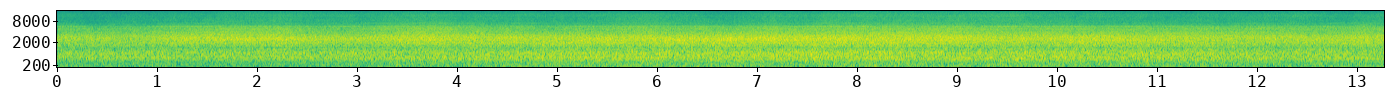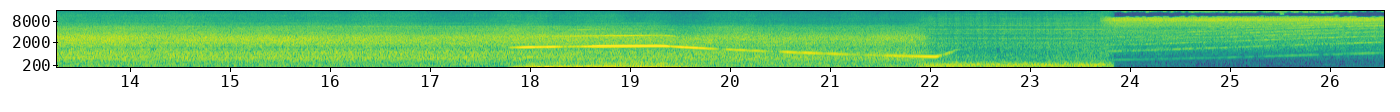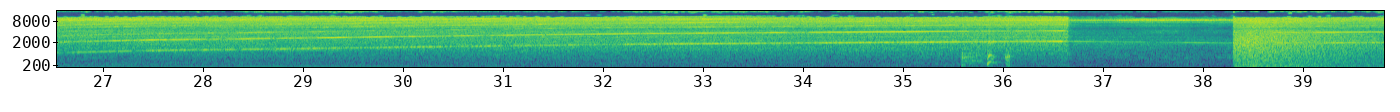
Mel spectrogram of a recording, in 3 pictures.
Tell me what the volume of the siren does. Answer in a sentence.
The volume of the siren goes down.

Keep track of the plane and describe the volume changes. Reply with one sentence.
The volume of the plane goes down.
